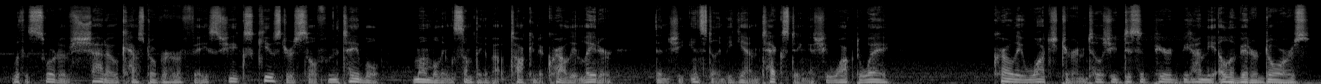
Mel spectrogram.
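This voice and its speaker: A man reading a story aloud in an expressive, scripted narration style. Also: fairly low pitch, a little hiss or hum. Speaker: audiobook narrator.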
